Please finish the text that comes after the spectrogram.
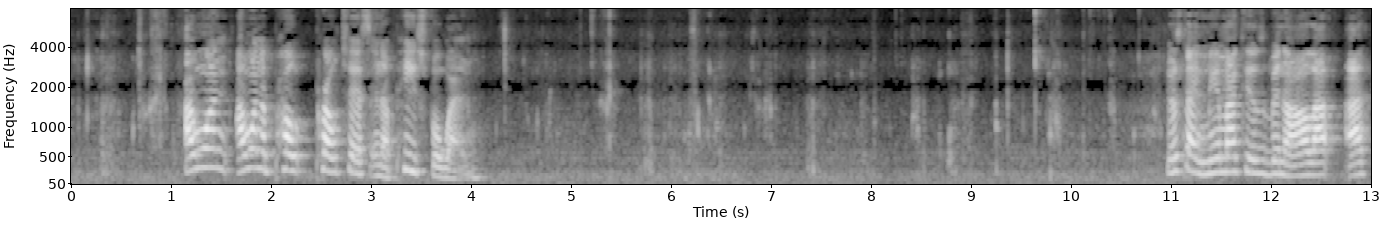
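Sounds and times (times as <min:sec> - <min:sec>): quiet chewing with crunching: 0:00.0 - 0:01.1, 0:04.2 - 0:11.0.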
